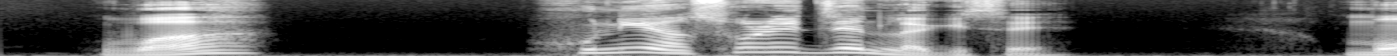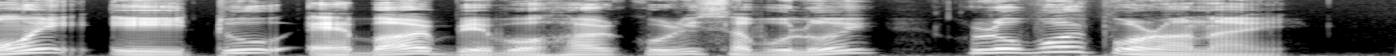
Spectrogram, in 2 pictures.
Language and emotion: Assamese, surprised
